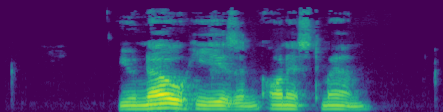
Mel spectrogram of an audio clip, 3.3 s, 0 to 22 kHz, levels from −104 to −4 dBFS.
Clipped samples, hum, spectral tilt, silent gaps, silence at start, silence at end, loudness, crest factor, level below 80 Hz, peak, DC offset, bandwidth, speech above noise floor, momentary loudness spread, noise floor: under 0.1%; none; -6.5 dB/octave; none; 0.9 s; 0.6 s; -19 LUFS; 20 dB; -62 dBFS; -2 dBFS; under 0.1%; 16 kHz; 67 dB; 15 LU; -85 dBFS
